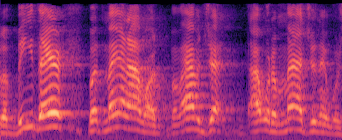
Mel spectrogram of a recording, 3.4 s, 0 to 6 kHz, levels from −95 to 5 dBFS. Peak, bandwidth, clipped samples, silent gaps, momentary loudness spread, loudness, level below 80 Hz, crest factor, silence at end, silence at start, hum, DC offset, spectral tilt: -2 dBFS; 5.8 kHz; under 0.1%; none; 11 LU; -18 LUFS; -58 dBFS; 18 dB; 0 s; 0 s; none; under 0.1%; -6 dB/octave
